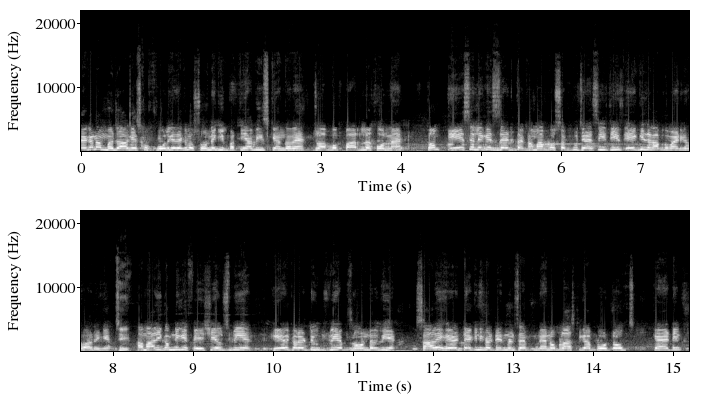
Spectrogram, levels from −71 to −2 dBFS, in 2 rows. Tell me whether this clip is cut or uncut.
cut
